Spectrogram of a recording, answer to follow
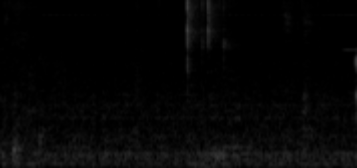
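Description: Near silence with two faint clicks about a second in.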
